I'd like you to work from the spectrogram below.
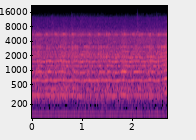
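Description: An electric mixer runs at low speed through oatmeal crinkle cookie dough as dry flour is worked into the wet ingredients, giving a steady, close motor whir with no break and no voices.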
